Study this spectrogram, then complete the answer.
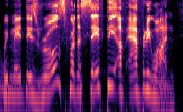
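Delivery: loud, high strict enforcer voice; bossy inner rule follower. Pretend. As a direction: scold like a rigid rule enforcer. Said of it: "The Hitler inside".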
